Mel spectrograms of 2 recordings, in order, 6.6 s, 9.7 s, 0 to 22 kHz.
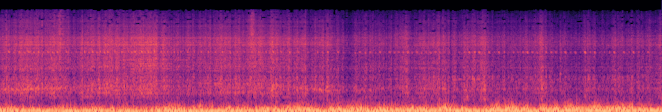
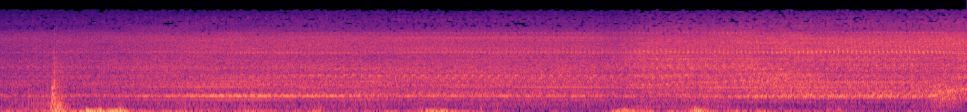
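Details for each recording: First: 1999 Honda Accord F23A replacement engine with P0108 and P1129 codes: steady, dull, flat idle rumble; MAP reading unchanged, suspected timing issue or large vacuum leak. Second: 1999 Honda Accord, replacement F23A engine, cold start after sitting overnight: catches and settles into a steady, even idle with a faint hiss. This is after refitting the timing belt that was a tooth off and clearing the plugged MAP vacuum port; no check engine light.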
